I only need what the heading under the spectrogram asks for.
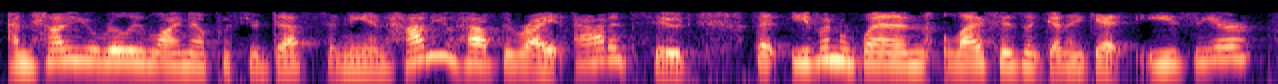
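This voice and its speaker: A woman hosts her own podcast in an earnest, reflective monologue, slipping into the voices of the people she describes. Her voice sits in a middle register and comes through thin and phone-like, with the low and high ends cut away. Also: a little fast. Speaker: podcast host and coach. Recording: phone-like narrow sound.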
